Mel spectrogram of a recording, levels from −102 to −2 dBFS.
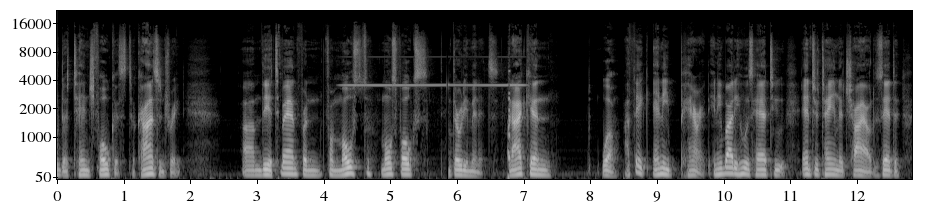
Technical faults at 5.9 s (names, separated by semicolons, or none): feedback whistle; broken MP3 bit reservoir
